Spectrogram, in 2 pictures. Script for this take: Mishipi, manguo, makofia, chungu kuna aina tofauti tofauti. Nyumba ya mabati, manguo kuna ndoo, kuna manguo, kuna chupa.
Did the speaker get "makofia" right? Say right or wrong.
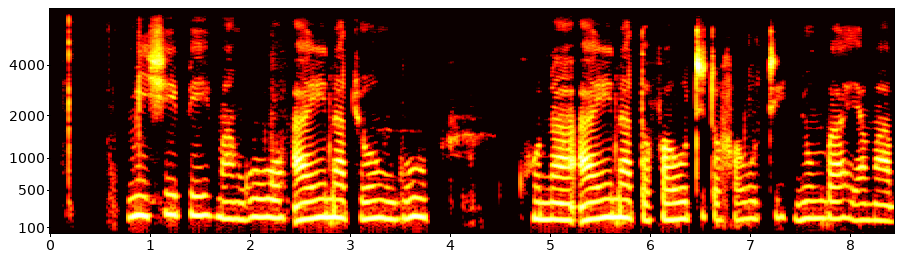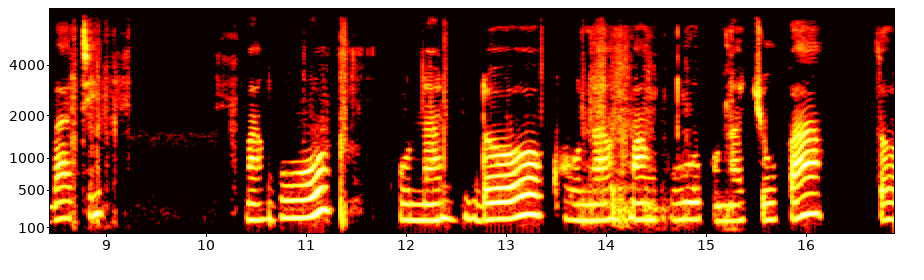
wrong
